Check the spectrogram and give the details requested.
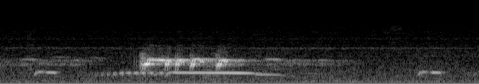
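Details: Local zebra dove in strong song, used to prompt another dove to sing. A short low note leads into a loud cluster of quick stuttering notes, then a long, falling coo and a final short note. A low hum persists.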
